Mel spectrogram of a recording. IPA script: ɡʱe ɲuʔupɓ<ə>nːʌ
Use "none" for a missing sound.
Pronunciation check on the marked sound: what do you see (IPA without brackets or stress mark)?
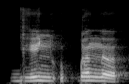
ʌ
